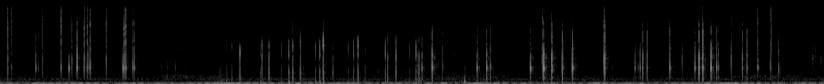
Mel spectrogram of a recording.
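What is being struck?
Smartphone in plastic case.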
